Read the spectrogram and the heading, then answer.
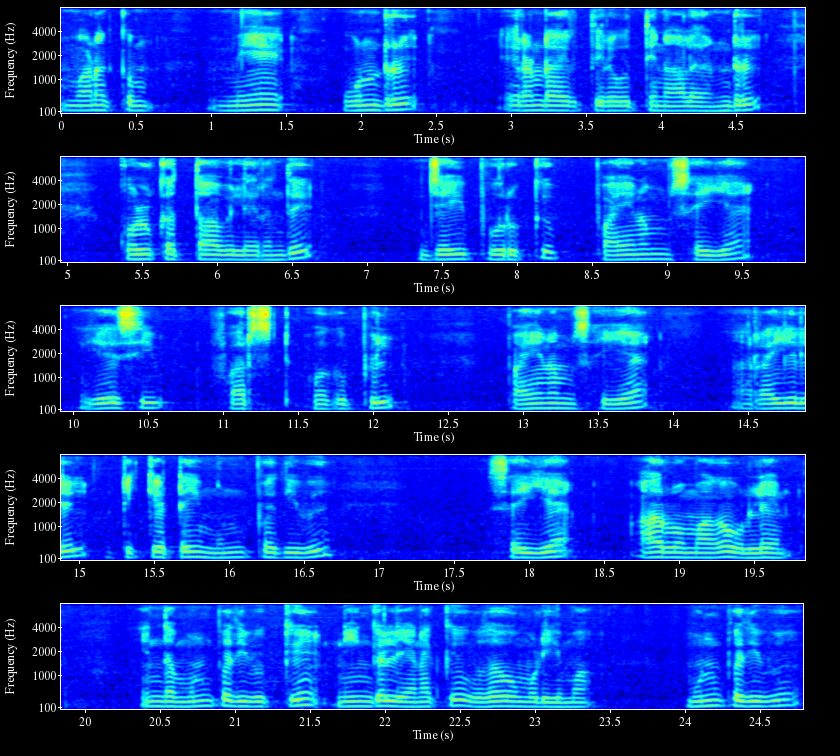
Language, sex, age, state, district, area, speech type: Tamil, male, 18-30, Tamil Nadu, Madurai, rural, read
